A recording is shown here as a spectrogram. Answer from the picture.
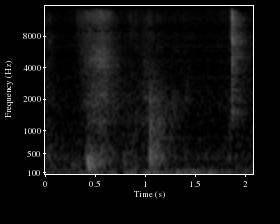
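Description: Faint sounds of a person getting up off a rubber gym floor: two soft noises about half a second and a second in, and a short click near the end.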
